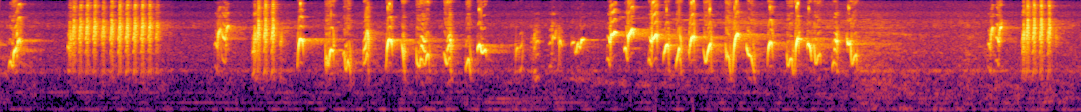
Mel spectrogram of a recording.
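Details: Bulbul lure recording for wild birds: short bursts of rustling noise, then rapid chattering chirps, bouncy up-and-down notes in two long runs, ending with another burst of rustling.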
